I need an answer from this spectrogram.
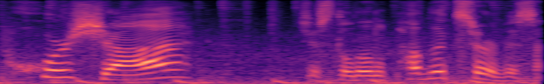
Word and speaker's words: Porsche: And it is pronounced Porsche.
